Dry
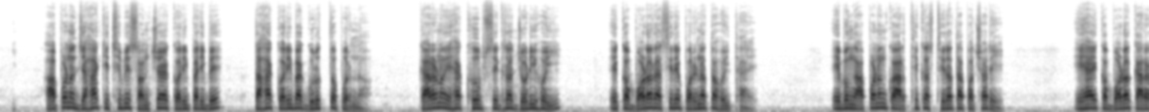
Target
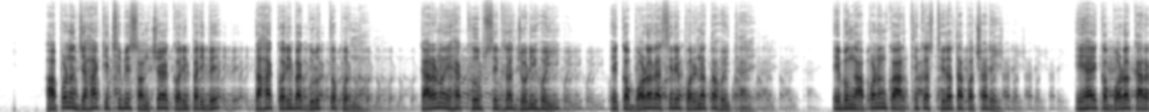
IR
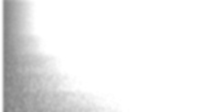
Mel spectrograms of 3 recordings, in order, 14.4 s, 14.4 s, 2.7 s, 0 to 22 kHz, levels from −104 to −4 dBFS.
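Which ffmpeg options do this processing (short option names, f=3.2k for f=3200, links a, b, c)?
-filter_complex "[0:a]agate=range=-22dB:threshold=-53dB:ratio=16:detection=peak,asplit=2[a][b];[b]adelay=280,lowpass=f=2.4k:p=1,volume=-18.5dB,asplit=2[c][d];[d]adelay=280,lowpass=f=2.4k:p=1,volume=0.41,asplit=2[e][f];[f]adelay=280,lowpass=f=2.4k:p=1,volume=0.41[g];[a][c][e][g]amix=inputs=4:normalize=0,volume=6.5dB"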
